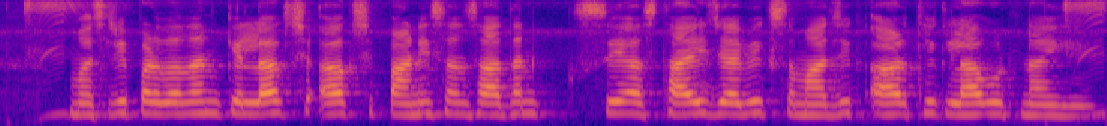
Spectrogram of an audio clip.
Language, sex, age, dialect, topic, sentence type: Magahi, female, 31-35, Western, agriculture, statement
